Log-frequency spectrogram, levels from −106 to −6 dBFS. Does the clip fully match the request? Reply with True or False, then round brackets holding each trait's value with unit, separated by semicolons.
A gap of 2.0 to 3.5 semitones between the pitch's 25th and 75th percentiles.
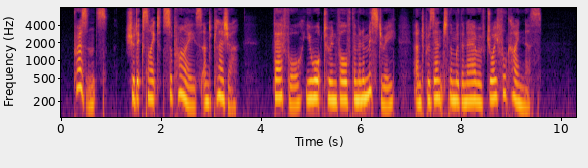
True (2.9 semitones)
